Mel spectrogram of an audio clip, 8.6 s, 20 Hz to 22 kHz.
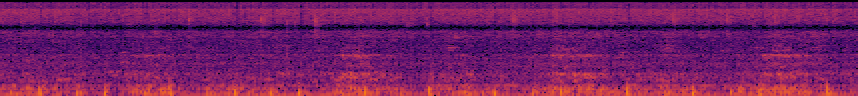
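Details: Recording of a person's own heartbeat made for ASMR: soft, steady thumping at about 90 beats a minute over low background hum; normal heartbeat.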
